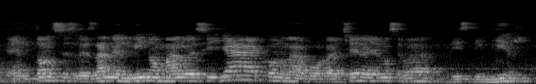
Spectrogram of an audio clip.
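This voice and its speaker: A Mexican deacon preaches a sermon in a mellow, slightly high voice at a moderate pace, reading from the Bible and repeatedly posing rhetorical questions to the congregation. The recording is dull and distant, with heavy church-hall echo and a little hiss or hum.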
